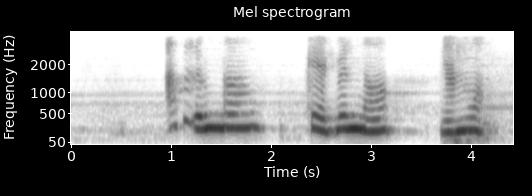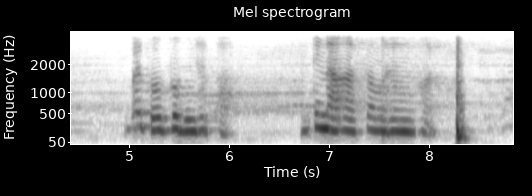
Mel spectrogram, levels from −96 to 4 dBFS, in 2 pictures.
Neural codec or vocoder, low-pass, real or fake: codec, 24 kHz, 0.9 kbps, WavTokenizer, medium music audio release; 3.6 kHz; fake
